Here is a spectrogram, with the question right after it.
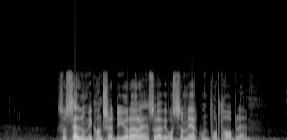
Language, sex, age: Norwegian, male, 56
